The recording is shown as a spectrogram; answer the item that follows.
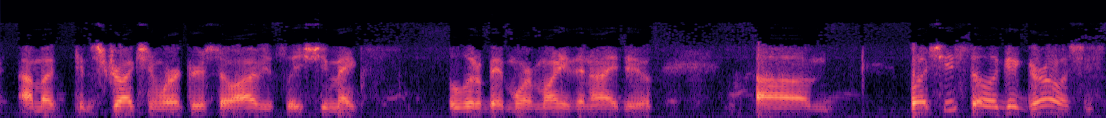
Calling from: San Diego, California, United States; All right, I'm from San Diego. I'm first-time caller, but we just kind of got you down here in San Diego now.

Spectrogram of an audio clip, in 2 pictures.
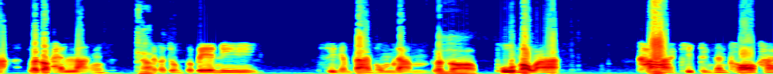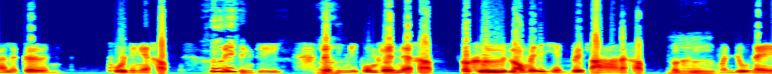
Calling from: Mae Sai, Chiang Rai, Thailand; ผมโทรศัพท์มาจากแม่สายจังหวัดเชียงรายครับผม

